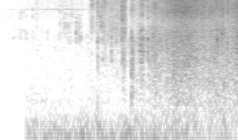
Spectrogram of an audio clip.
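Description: Wind rustling through a field of drying, stunted corn, fading in from silence and growing louder over the first second and a half, with a low rumble underneath.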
